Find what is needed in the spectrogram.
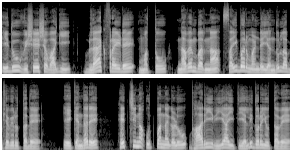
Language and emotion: Kannada, neutral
